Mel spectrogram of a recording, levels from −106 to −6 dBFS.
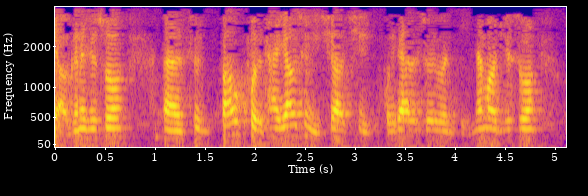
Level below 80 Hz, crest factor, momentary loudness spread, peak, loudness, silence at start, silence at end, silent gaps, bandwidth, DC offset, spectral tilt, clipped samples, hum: -46 dBFS; 16 dB; 8 LU; 0 dBFS; -16 LUFS; 0 s; 0.2 s; none; 4 kHz; under 0.1%; -8.5 dB/octave; under 0.1%; none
